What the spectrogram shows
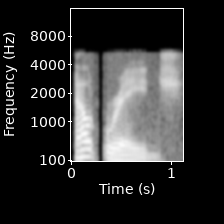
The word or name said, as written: outrage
